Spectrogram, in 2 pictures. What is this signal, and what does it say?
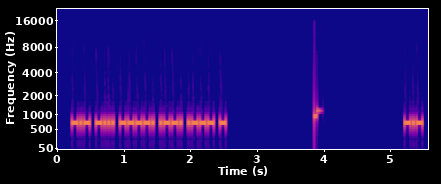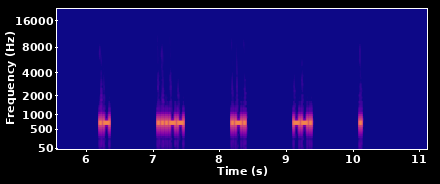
Morse code, heard as a keyed tone, about 40 wpm, spaced as for 17 wpm, 700 Hz. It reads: KB9PJT KA3RGE
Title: USA Call Signs - 6 Characters - 8x Character Spacing - 40wpm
